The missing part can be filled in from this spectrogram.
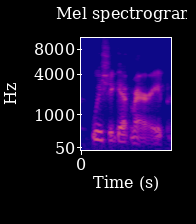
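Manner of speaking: low, soft, understated suggestion; casually downplayed, quiet and low; matter-of-fact. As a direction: say it matter-of-factly, voice dropped. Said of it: "like, matter-of-factly".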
